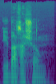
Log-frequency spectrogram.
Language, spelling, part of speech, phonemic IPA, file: German, Überraschung, noun, /yːbɐˈʁaʃʊŋ/, De-Überraschung.ogg
- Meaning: surprise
